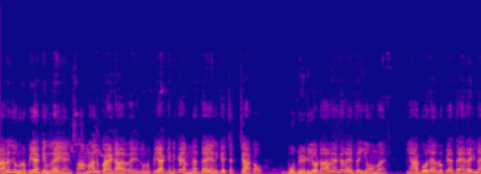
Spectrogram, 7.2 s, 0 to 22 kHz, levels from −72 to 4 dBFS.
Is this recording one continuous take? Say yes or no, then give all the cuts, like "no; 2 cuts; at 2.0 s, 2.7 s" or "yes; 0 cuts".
yes; 0 cuts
